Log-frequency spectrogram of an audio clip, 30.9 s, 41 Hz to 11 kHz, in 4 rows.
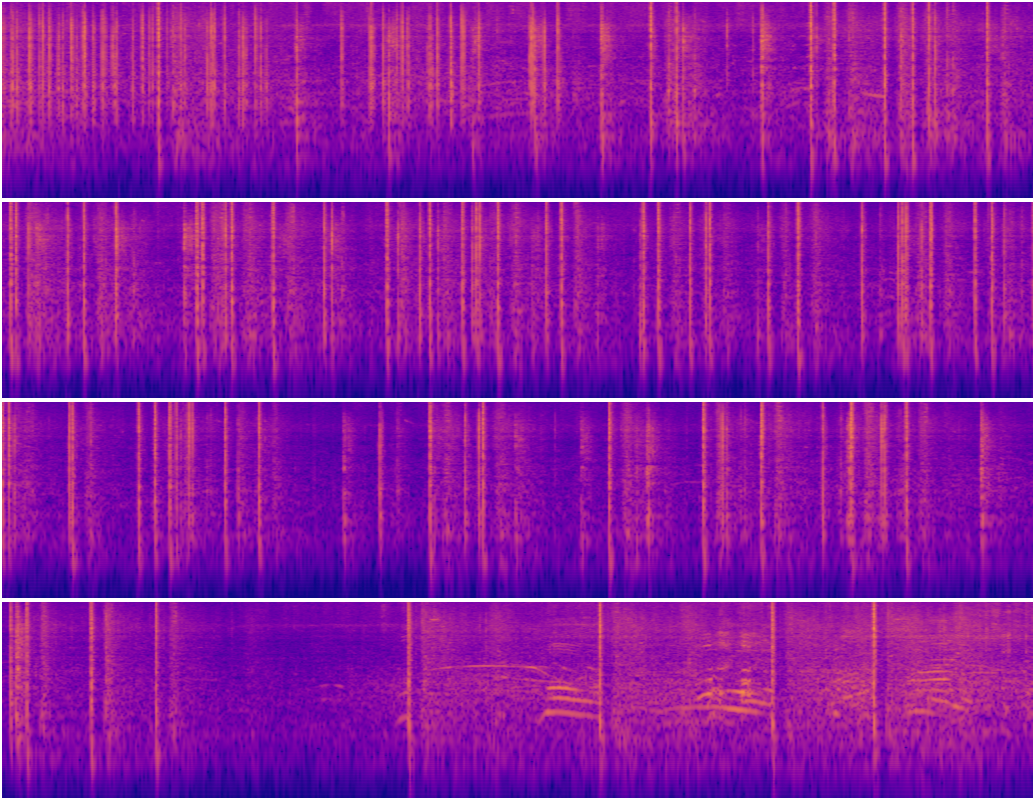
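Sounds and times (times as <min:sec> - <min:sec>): fireworks bangs: 0:00.0 - 0:30.9.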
